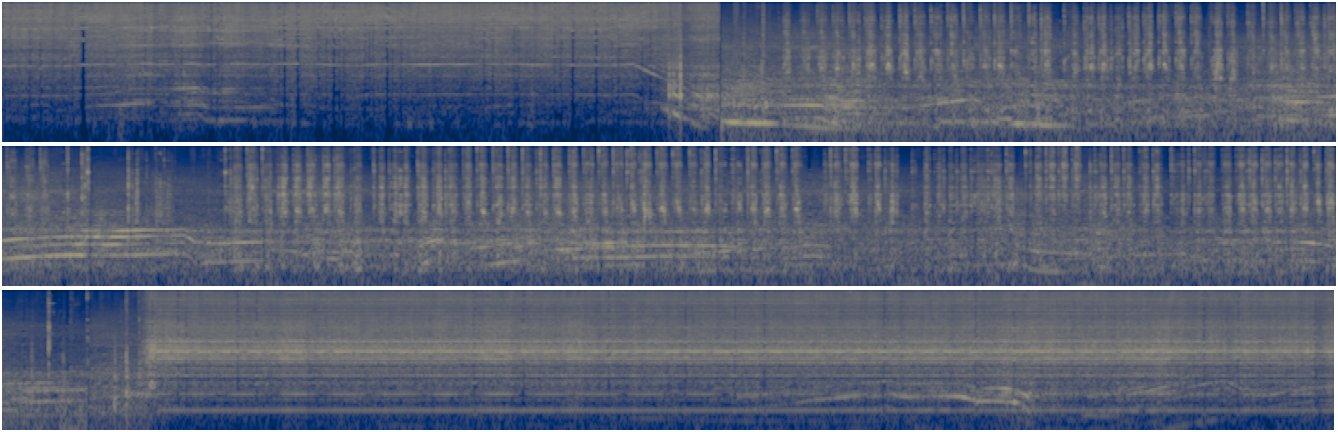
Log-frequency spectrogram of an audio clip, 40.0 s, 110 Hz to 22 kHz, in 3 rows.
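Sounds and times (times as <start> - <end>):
abrasive rasping on metal: 6.7 - 27.6
power sander motor whine: 12.5 - 17.0.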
